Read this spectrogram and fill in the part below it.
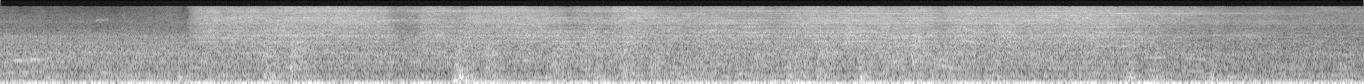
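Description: Air rushes loudly as a train passes through a tunnel.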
